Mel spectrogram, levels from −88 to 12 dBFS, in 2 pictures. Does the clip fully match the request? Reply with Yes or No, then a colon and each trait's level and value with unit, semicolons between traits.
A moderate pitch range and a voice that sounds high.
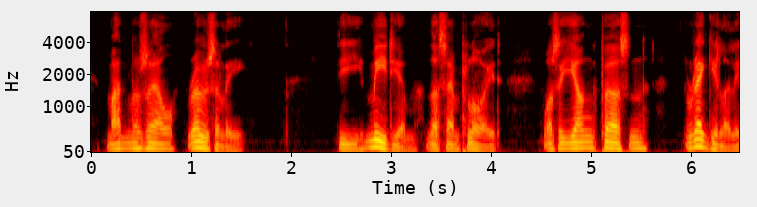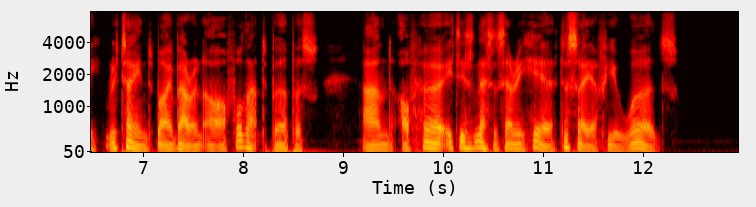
No: average, 4.2 semitones; low, 105 Hz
